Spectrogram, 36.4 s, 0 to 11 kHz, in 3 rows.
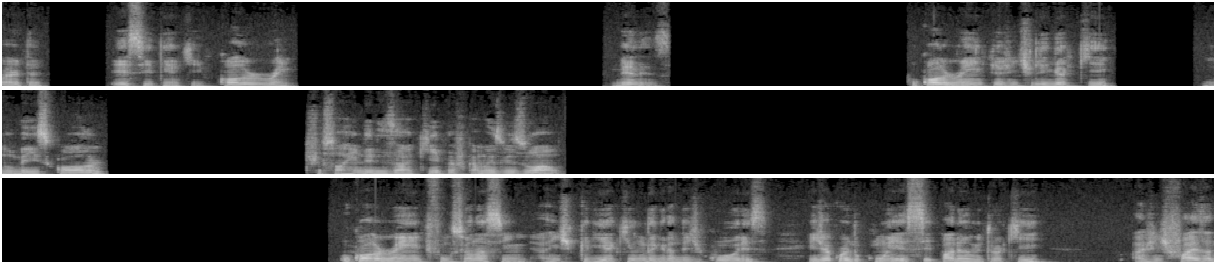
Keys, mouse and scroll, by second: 5.7 middle click, 6.5-7.1 scroll up 2, 7.2 middle click, 7.2-7.8 scroll up 1, 10.3 click, 15.4 middle click, 17.2 middle click, 17.2 click, 21.2 a, 22.0 right click, 22.0 a, 22.8 a, 23.4 a, 26.0 click, 27.1 middle click, 29.8 click, 33.9 click.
